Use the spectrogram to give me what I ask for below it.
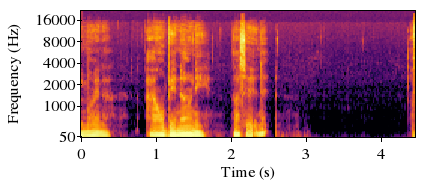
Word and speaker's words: Albinoni: italian look is it adagio in g minor albinoni that's it in it i forgot it last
